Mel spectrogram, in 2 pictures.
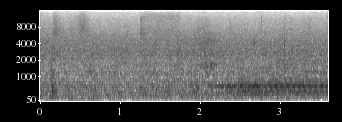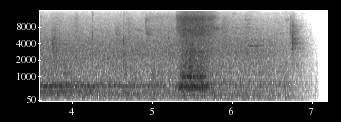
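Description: Inside a moving NJ Transit Multilevel II coach: the steady rumble of the train running, with a horn held for about three seconds in the middle and a short louder blast near the end, before the sound fades out.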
